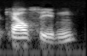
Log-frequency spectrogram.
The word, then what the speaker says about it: Chalcedon: Well, actually, it's the original pronunciation is not exactly certain, but it's pronounced there Chalcedon.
